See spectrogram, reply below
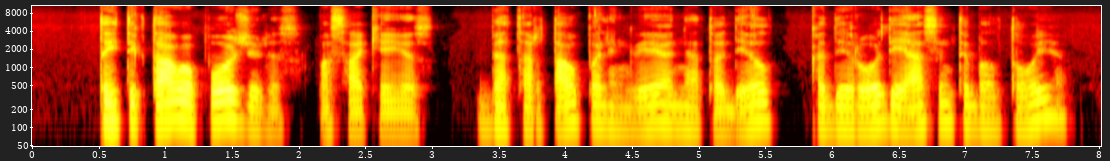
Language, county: Lithuanian, Panevėžys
